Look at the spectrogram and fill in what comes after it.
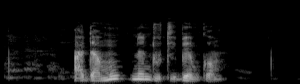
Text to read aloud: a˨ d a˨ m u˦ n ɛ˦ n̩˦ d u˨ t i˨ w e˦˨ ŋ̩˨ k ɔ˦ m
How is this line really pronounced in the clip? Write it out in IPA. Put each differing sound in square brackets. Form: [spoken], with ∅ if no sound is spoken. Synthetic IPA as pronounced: a˨ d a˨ m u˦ n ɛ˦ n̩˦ d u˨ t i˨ [b] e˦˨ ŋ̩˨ k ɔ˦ m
